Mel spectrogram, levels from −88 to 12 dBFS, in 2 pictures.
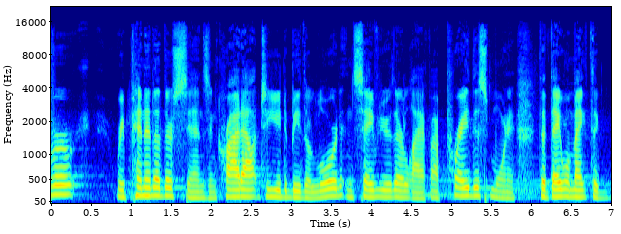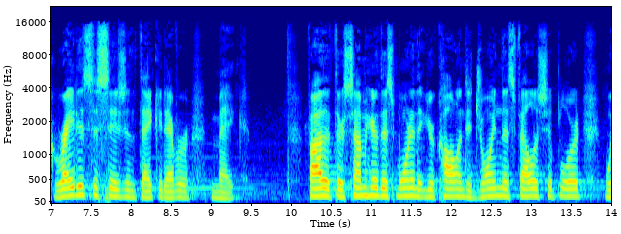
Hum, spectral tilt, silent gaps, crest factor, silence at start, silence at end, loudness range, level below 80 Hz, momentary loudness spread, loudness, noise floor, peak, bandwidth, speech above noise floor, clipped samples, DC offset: none; -6 dB/octave; none; 22 dB; 0 s; 0 s; 4 LU; -66 dBFS; 11 LU; -26 LUFS; -54 dBFS; -4 dBFS; 16.5 kHz; 29 dB; under 0.1%; under 0.1%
